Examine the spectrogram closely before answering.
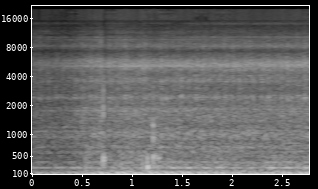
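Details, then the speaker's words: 1969 Mustang V8 after disc brake conversion, cold with choke coming off, idling about 650–700 rpm, expected to drop toward 600 when warm; low steady burble with no misses, knocks or ticks; normal idle. "So we're idling. Right now we're idling at about 650 RPMs, maybe 700. After it warms up, it'll drop down a little more. I got it all the way down to 600 RPMs last night. So it runs really well, as you guys can see."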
